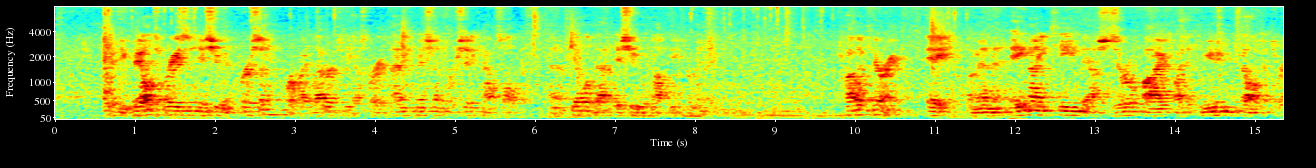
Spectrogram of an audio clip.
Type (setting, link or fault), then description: setting, busy venue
